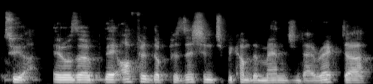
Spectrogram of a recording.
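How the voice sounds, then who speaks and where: A man speaks in a fairly low voice. He answers interview questions earnestly and thoughtfully, and he often breaks into soft laughter. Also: steady tone, quick pace. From Zimbabwe. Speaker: interview guest, music publishing director.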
